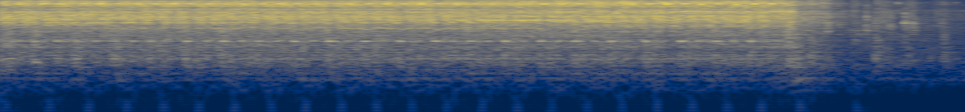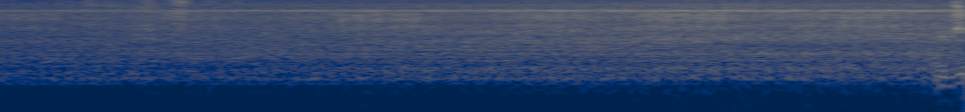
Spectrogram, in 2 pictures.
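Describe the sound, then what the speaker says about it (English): A Briggs & Stratton tractor engine cranks over during a compression test, a rapid, even, rhythmic chugging whir that runs for about four seconds before stopping abruptly. Faint background hiss follows. "So we're going to spin this engine over"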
